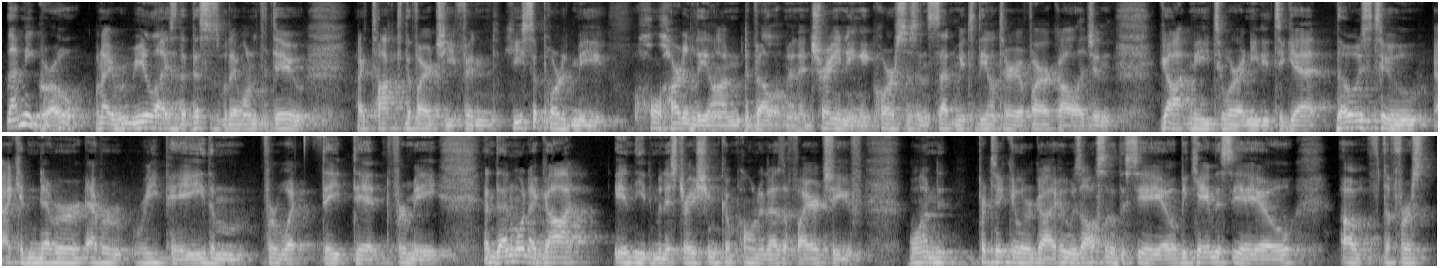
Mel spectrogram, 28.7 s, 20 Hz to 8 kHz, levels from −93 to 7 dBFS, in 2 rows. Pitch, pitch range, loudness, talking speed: 105 Hz, 100-110 Hz, -20 LUFS, 185 wpm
